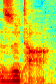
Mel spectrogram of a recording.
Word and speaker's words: 朱塔: He pronounces it ZooTay.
